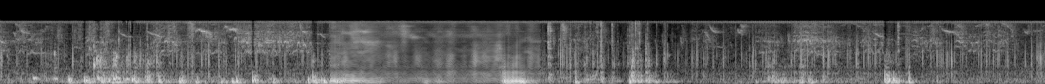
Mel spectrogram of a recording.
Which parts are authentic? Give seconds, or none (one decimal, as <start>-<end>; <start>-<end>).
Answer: 0.0-3.3; 5.4-10.5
